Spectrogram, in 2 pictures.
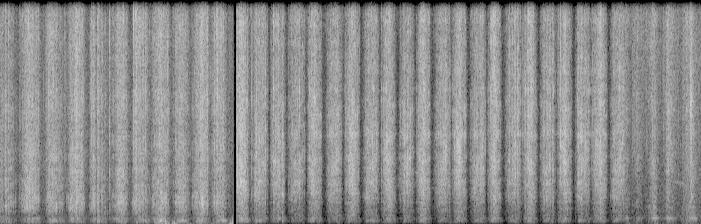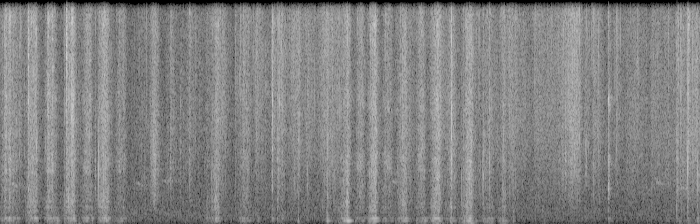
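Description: Wooden-framed bucksaw cutting through a fallen log, rasping back and forth in steady strokes about two to three a second. The strokes grow quieter and less even after about sixteen seconds.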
